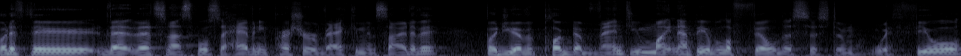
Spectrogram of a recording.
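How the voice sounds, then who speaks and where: A man speaks loud and at a very fast pace. His pitch is fairly high, and the background is quiet. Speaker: automotive technical trainer. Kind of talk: live training class. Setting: garage workshop. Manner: animated.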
